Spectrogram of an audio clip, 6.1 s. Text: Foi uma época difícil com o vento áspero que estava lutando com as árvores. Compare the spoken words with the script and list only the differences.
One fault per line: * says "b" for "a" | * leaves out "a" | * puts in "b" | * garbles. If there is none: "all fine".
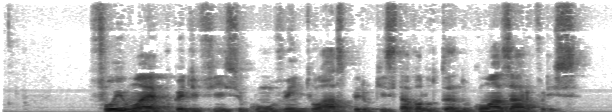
all fine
